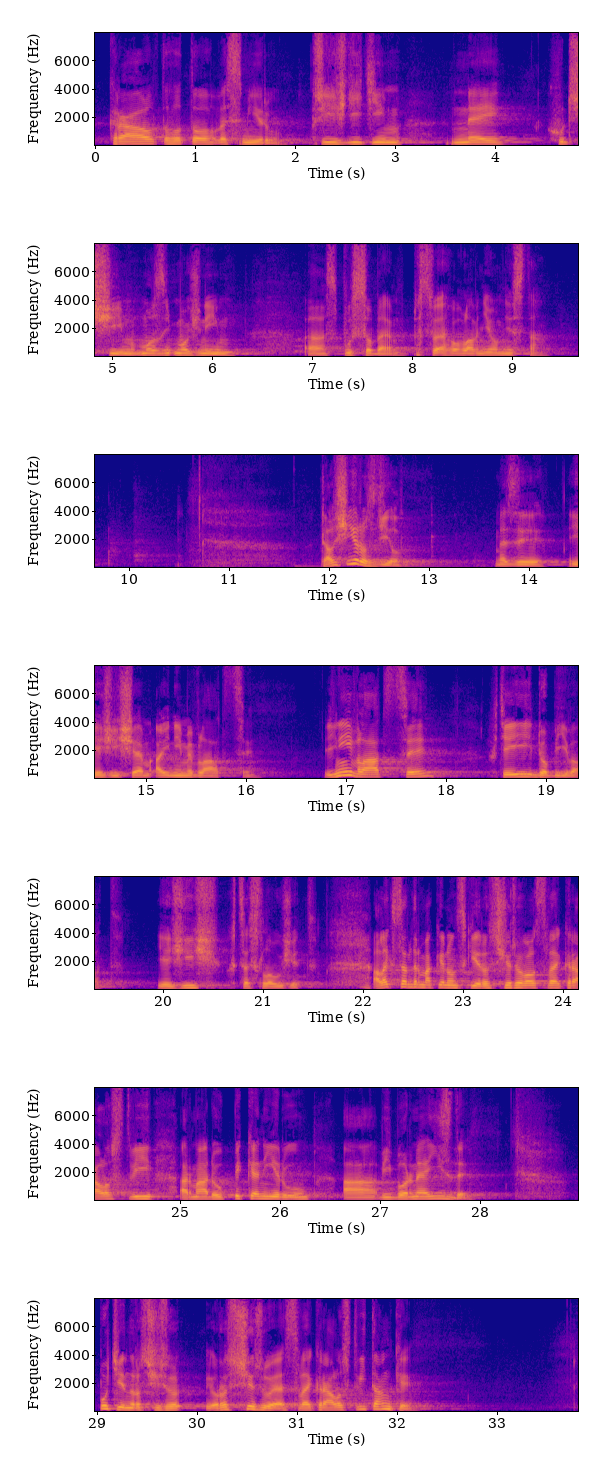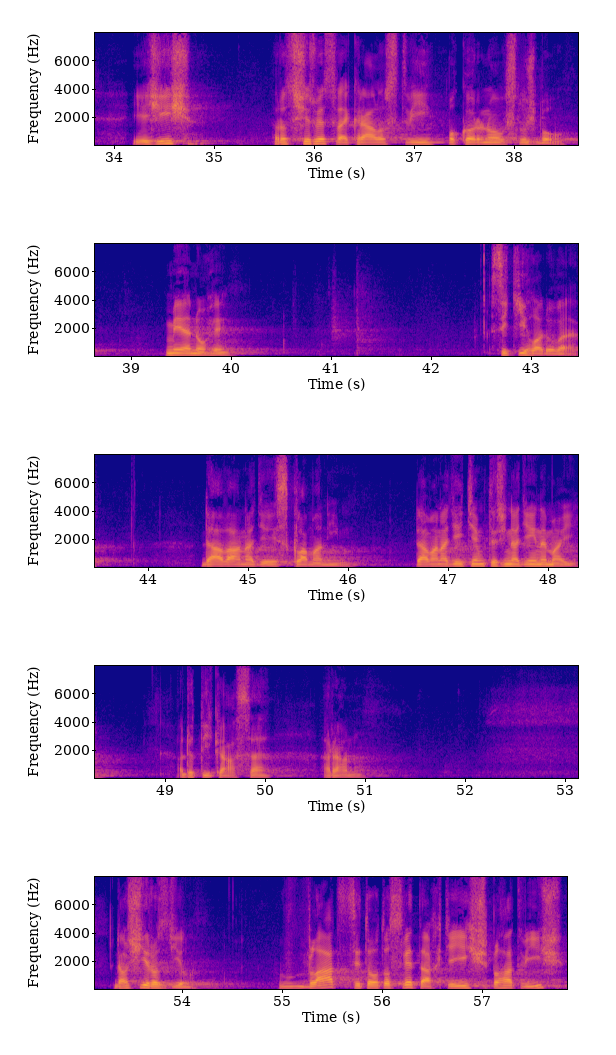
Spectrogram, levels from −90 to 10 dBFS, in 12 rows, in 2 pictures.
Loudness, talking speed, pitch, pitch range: -19 LUFS, 75 wpm, 115 Hz, 105-135 Hz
